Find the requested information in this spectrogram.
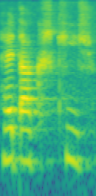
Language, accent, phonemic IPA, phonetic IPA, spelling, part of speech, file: Armenian, Eastern Armenian, /hetɑkʰəɾˈkʰiɾ/, [hetɑkʰəɾkʰíɾ], հետաքրքիր, adjective, Hy-հետաքրքիր.ogg
- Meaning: 1. inquisitive, curious 2. interesting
